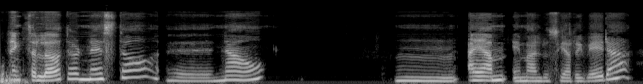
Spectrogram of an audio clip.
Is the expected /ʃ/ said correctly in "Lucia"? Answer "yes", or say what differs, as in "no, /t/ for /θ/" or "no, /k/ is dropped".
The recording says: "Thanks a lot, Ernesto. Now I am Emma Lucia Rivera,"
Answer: no, /s/ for /ʃ/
